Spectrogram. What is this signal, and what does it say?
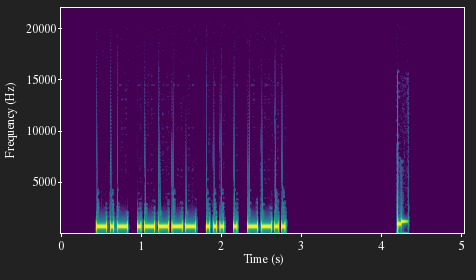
Morse code, heard as a keyed tone, about 28 wpm, 700 Hz. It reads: K1SEZ
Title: USA Call Signs - 5 Characters - 4x Character Spacing - 28wpm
